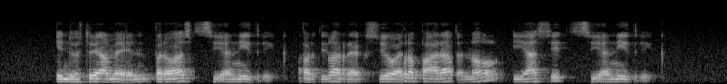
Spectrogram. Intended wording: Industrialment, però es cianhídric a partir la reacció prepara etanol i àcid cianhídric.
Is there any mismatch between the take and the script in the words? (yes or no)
no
